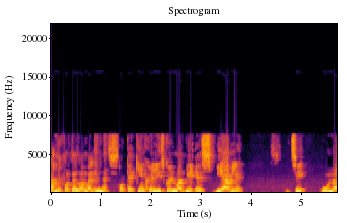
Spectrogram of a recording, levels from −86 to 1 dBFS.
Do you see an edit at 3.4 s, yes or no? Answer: no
